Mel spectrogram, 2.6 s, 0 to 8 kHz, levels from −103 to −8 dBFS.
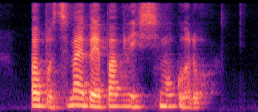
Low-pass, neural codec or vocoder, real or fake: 7.2 kHz; codec, 16 kHz, 0.9 kbps, LongCat-Audio-Codec; fake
